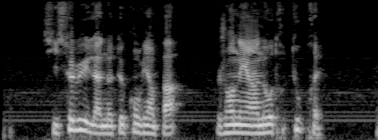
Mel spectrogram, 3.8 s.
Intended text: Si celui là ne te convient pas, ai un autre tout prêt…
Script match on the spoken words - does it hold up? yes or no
no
